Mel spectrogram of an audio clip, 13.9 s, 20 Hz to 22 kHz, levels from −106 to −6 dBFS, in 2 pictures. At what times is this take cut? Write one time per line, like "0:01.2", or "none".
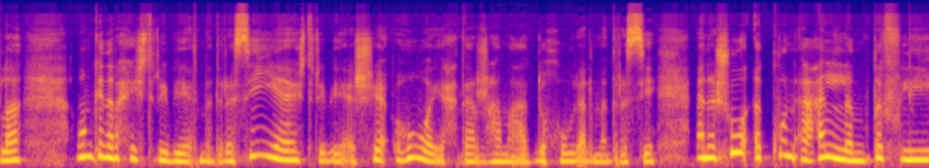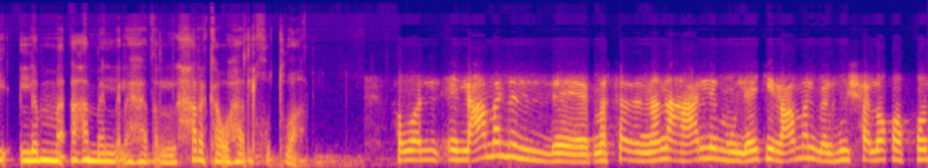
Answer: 0:01.4
0:07.9
0:09.7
